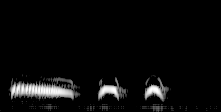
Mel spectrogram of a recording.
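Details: Decoy spotted dove cooing to call in wild doves, in the double-voice, two-tail-note style: one long, slightly falling, hoarse coo followed by two short, arched coos, then silence.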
